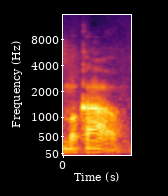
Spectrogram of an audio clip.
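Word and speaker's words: Mekhail: child I was actually pronounced Macau like Macau um but MJ is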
